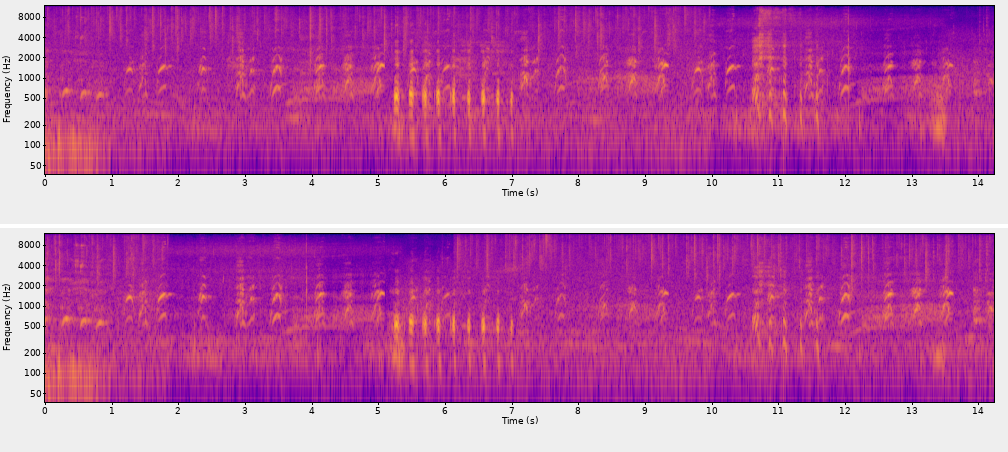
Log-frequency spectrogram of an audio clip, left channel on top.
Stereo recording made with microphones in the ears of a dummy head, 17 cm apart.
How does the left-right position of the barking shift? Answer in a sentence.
You can hear the barking move from right to left and back again.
